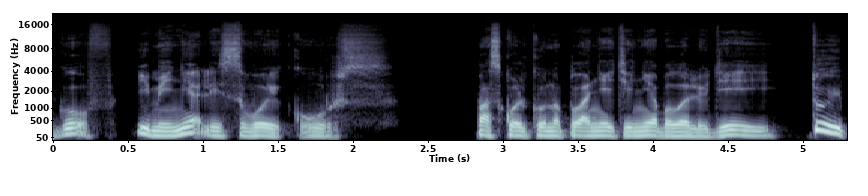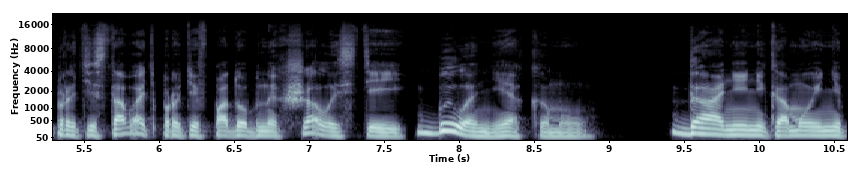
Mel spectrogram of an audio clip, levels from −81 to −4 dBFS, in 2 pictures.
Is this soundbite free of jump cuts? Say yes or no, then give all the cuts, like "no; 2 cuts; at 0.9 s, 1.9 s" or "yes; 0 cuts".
yes; 0 cuts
